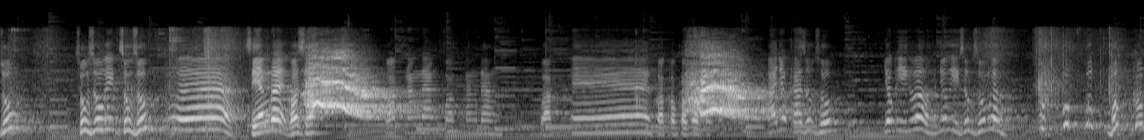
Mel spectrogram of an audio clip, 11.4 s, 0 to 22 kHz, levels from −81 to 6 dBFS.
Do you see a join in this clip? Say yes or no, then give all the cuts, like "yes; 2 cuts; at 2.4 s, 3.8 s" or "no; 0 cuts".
no; 0 cuts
